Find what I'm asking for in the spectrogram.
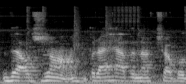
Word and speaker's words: Valjean: Okay, I was like, oh God, I have said Valjean on the podcast, so I will. – That's okay. That's the really correct pronunciation.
